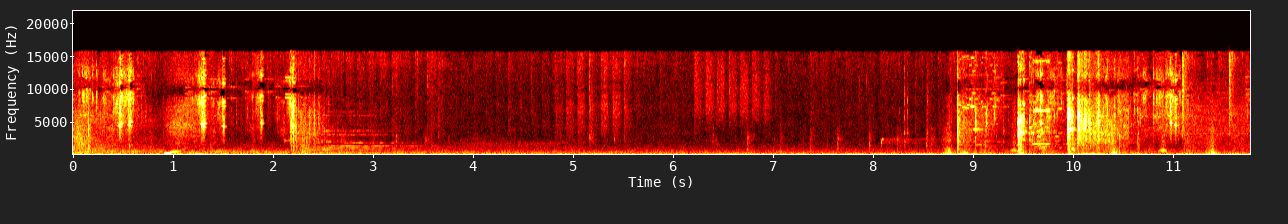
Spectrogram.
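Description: Coins jingle in bright, quick chimes as they are collected.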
